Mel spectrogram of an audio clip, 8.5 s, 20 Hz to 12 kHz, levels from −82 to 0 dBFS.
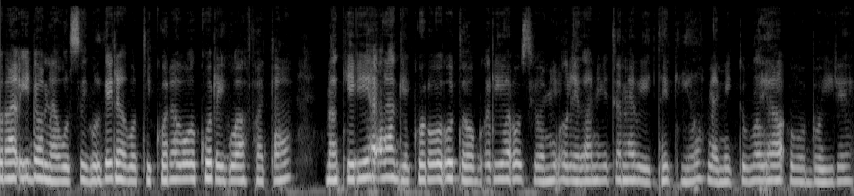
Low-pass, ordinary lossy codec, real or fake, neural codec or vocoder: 10.8 kHz; none; fake; codec, 24 kHz, 1.5 kbps, HILCodec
